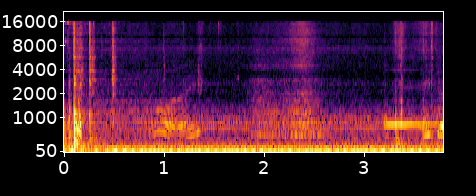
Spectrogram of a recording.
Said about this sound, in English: And I am very low on gas. You see, hear that beep? That beep is the car telling me that I need gasoline. Hear it?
